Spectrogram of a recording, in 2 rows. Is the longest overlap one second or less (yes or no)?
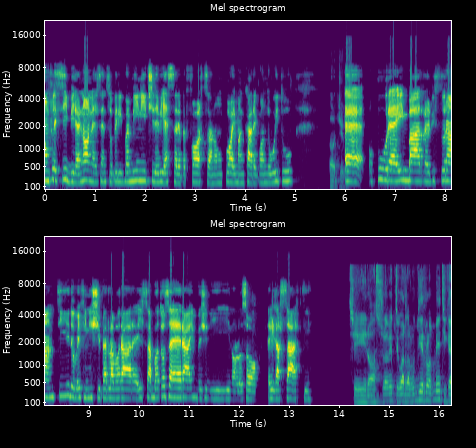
yes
